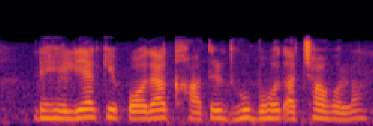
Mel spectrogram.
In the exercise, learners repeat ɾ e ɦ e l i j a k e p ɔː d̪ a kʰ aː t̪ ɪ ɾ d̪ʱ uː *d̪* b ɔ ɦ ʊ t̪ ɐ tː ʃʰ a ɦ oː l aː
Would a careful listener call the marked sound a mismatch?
yes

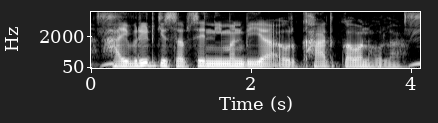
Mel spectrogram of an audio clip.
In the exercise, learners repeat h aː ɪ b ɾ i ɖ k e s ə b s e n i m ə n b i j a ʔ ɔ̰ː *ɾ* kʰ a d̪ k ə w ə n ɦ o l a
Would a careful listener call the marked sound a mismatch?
no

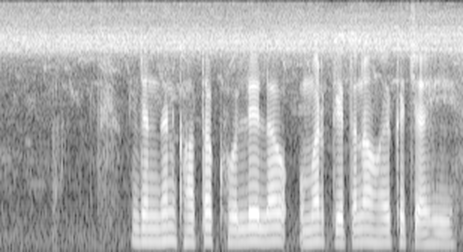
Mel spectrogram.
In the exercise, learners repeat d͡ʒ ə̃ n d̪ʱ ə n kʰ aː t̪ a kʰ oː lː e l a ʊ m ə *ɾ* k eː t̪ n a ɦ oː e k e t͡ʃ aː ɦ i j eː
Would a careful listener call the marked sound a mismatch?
no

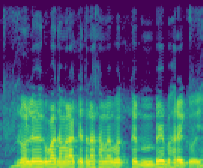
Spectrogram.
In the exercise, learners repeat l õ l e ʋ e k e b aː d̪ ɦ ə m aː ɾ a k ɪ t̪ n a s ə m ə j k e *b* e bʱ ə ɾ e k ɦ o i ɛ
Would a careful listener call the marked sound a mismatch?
no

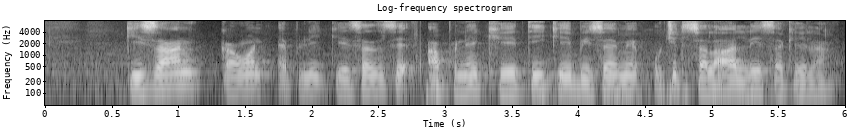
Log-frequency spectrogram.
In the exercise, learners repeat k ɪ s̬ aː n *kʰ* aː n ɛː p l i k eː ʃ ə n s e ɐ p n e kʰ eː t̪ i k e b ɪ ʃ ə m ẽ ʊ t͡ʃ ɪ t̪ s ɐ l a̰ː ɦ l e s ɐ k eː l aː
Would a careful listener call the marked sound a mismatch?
yes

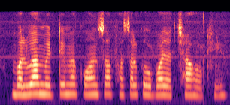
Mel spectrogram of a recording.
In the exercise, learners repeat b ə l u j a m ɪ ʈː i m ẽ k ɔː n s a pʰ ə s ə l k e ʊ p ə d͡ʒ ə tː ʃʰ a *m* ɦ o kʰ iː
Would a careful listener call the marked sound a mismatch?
yes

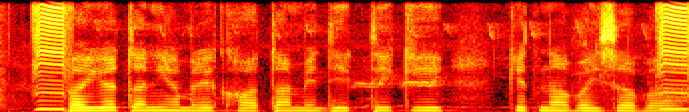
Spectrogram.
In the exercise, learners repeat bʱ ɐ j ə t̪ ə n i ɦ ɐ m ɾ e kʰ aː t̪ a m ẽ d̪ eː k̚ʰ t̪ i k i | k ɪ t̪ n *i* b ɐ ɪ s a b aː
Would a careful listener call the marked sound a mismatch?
yes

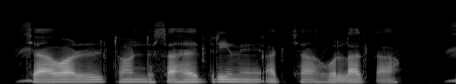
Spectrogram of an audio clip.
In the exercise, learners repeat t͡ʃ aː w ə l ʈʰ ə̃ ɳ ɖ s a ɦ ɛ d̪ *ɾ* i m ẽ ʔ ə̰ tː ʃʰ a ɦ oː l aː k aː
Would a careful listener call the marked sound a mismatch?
no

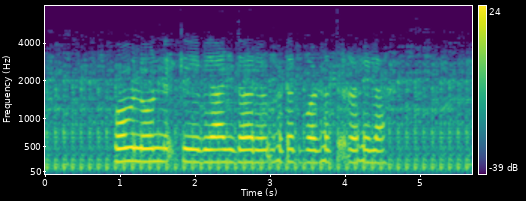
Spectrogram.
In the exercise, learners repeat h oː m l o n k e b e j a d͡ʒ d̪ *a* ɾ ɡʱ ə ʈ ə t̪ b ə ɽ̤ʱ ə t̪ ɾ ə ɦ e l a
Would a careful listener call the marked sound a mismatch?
yes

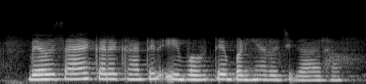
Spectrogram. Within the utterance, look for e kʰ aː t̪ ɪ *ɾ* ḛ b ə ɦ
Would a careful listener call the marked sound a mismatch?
no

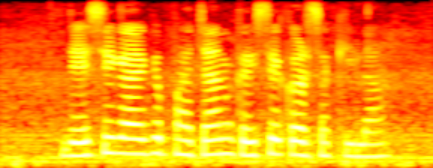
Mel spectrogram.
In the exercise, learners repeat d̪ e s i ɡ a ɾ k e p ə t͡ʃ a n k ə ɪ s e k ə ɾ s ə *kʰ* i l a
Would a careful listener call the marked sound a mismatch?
yes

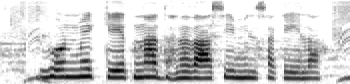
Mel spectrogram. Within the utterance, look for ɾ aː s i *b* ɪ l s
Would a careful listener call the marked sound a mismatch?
yes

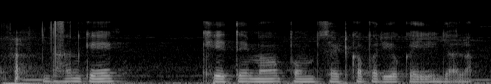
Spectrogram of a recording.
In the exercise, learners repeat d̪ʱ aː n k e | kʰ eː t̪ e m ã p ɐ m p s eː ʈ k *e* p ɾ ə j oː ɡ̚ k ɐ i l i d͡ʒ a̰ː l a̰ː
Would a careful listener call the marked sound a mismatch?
yes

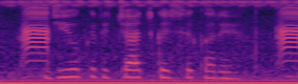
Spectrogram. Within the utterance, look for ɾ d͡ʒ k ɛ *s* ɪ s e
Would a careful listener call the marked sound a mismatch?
yes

